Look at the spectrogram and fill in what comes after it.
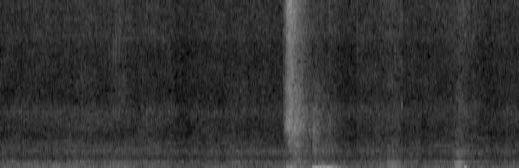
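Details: Bees humming in a small Crookes wildlife garden, with a constant low drone, a louder buzzing fly-by partway through, and a brief rising whine near the end.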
